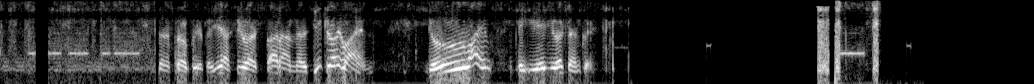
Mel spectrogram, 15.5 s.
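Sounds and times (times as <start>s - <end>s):
Morse code beeps: 0.4s - 2.1s, 12.6s - 13.0s
speech: 2.4s - 5.7s, 6.4s - 9.0s.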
